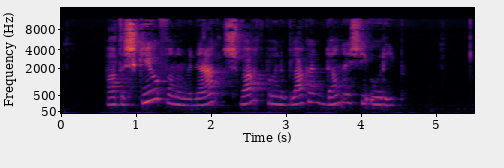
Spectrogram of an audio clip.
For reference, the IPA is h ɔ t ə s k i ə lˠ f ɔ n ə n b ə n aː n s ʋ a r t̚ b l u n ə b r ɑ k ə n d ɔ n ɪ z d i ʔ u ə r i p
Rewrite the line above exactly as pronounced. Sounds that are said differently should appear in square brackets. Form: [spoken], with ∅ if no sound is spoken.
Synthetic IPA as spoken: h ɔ t ə s k i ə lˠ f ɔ n ə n b ə n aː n s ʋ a r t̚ b [r] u n ə b [l] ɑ k ə n d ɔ n ɪ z d i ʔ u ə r i p

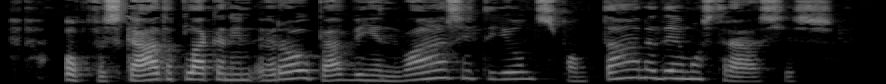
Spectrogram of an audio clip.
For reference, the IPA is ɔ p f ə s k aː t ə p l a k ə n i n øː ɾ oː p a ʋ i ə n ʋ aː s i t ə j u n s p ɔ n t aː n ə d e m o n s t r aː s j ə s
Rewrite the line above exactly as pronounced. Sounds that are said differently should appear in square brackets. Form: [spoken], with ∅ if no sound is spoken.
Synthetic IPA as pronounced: ɔ p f ə s k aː t ə p l a k ə n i n øː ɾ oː p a ʋ i ə n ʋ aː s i t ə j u n s p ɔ n t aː n ə d e m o n s t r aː s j ə s

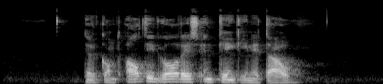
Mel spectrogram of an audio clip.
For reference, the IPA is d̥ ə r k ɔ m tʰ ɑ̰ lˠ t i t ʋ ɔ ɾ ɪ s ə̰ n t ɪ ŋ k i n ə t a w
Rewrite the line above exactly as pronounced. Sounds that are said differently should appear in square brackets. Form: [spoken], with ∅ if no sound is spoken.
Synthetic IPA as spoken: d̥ ə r k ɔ m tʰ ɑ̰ lˠ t i t ʋ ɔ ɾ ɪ s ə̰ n [k] ɪ ŋ k i n ə t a w

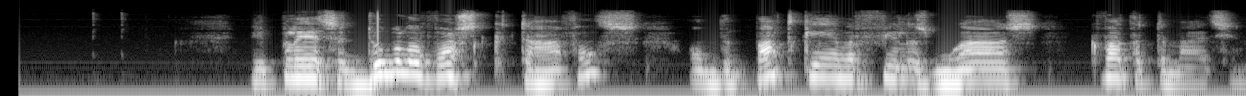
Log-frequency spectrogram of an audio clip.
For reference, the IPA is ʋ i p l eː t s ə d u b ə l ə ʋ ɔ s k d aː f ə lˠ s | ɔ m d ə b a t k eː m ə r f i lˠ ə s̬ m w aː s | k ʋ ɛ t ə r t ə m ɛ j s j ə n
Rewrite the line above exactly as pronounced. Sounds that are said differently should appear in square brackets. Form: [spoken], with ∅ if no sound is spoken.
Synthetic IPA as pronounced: ʋ i p l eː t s ə d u b ə l ə ʋ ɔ s k [t] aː f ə lˠ s | ɔ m d ə b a t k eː m ə r f i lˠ ə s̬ m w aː s | k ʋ [a] t ə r t ə m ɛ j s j ə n

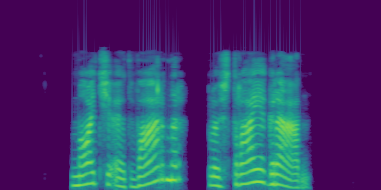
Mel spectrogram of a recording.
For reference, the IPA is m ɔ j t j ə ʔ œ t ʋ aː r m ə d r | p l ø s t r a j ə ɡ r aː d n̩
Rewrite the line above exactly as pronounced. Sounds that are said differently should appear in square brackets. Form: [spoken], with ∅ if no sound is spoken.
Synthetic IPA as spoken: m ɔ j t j ə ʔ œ t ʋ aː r m ə [∅] r | p l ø s t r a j ə ɡ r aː d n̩

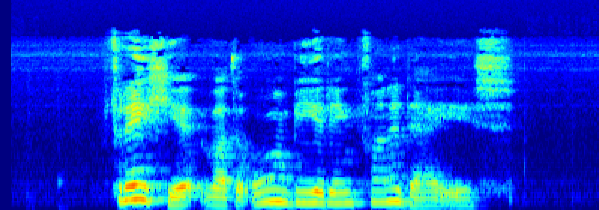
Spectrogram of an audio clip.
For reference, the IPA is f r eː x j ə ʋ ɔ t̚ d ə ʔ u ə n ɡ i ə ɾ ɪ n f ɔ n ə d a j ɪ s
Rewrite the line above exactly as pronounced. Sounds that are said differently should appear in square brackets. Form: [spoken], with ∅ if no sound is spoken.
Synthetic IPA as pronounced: f r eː x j ə ʋ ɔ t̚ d ə ʔ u ə n [b] i ə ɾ ɪ [ŋ] f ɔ n ə d [ɛ] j ɪ s

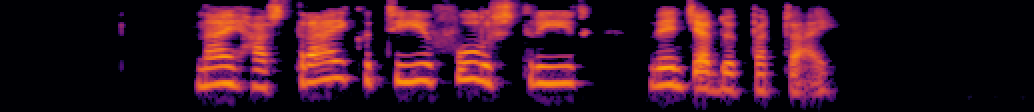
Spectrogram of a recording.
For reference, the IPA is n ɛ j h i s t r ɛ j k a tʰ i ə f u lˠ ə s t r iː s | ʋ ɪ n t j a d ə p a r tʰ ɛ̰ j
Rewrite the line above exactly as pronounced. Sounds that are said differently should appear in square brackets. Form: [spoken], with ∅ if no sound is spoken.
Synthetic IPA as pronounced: n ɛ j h [a] s t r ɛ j k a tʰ i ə f u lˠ ə s t r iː [t] | ʋ ɪ n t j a d ə p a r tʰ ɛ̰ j

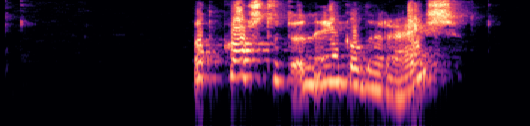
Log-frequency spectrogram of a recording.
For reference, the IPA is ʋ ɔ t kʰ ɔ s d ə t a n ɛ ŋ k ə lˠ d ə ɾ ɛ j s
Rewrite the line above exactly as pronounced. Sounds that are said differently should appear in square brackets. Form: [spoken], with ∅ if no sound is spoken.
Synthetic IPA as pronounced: ʋ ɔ t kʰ ɔ s [t] ə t [ə] n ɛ ŋ k ə lˠ d ə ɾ ɛ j s

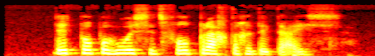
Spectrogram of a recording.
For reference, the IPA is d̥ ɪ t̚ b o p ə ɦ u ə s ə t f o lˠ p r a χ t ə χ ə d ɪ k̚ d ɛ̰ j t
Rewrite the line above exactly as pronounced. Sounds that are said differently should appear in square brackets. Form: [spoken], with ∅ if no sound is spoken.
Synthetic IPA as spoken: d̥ ɪ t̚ [p] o p ə ɦ u ə s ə t f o lˠ p r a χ t ə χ ə d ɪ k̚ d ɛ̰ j [s]

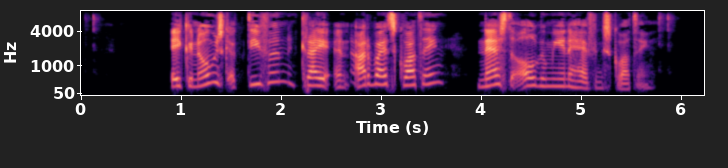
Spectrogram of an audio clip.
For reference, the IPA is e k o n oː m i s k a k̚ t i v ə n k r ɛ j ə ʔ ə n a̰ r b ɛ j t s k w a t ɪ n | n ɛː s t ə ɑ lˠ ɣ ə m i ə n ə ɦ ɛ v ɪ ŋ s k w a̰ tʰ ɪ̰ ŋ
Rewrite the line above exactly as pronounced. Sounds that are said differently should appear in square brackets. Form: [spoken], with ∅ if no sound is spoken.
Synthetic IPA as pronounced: e k o n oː m i s k a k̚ t i v ə n k r ɛ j ə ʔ ə n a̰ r b ɛ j t s k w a t ɪ [ŋ] | n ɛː s t ə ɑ lˠ ɣ ə m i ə n ə ɦ ɛ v ɪ ŋ s k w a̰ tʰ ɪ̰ ŋ

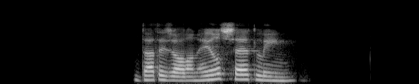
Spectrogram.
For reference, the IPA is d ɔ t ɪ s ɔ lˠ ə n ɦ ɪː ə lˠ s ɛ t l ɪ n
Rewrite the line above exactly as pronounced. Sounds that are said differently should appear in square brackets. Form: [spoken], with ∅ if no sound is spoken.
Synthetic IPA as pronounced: d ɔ t ɪ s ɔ lˠ ə n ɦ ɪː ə lˠ s ɛ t l [i] n

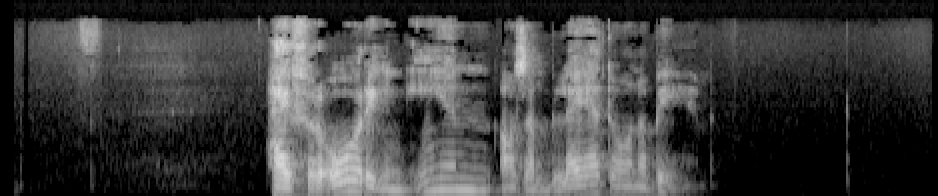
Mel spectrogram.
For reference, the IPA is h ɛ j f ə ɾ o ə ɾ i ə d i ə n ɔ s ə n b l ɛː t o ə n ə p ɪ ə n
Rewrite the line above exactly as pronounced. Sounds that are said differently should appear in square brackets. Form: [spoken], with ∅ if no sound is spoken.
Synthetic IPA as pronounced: h ɛ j f ə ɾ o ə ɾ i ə [n] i ə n ɔ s ə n b l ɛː t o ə n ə [b] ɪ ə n

